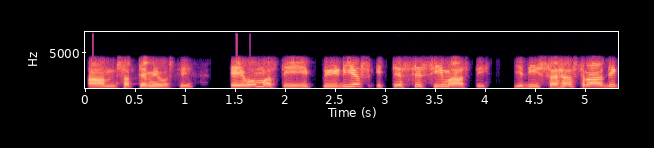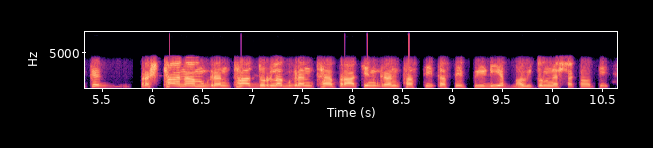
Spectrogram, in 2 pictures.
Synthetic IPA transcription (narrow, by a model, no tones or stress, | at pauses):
aːmsɐt̪jɐmeːʋɐst̪i | eːʋɐmɐst̪ipiːɖijefit̪jɐsjɐsiːmaɐst̪i | jɐd̪isɐɦɐsɾaːd̪ʱik | pɾɐʃʈʰaːnaːmɡɾɐnt̪ʰad̪uɾlɐbʱɡɾɐnt̪ʰɐpɾaːt͡ʃinɡɾɐnt̪ʰɐst̪it̪ɐst̪ipiːɖijep̚bʱɐʋit̪umnɐʃʈɐknɐːt̪i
